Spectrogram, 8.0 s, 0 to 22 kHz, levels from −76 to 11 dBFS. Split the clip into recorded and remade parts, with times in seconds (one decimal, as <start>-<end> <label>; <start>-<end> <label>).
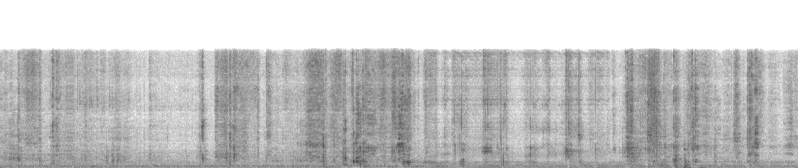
0.0-4.3 recorded; 4.3-6.1 remade; 6.1-8.0 recorded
